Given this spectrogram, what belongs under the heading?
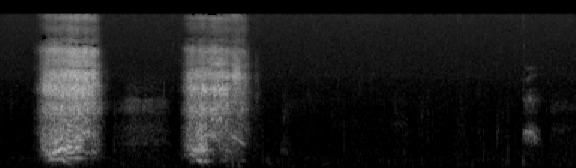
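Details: Day one of a head cold with sneezing, nose blowing and sniffling most of the day: two loud, explosive sneezes a couple of seconds apart, then quiet sniffing and a brief nose sound.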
